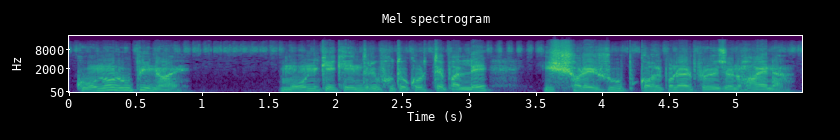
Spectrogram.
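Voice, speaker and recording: Guy acting a kindly wandering ascetic in a radio-style story, medium pitch, earnest philosophical way of talking. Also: brisk, dry recording, natural voice. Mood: solemn teaching. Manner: gentle, earnest, philosophical teaching. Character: wandering holy man, kindly, wise, plain-spoken ascetic. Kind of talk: audio story drama acting.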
